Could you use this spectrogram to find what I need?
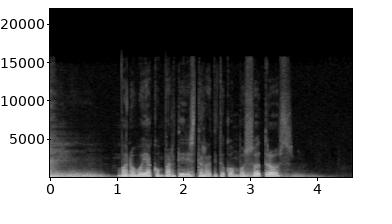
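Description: A middle-aged woman speaks calmly into a headset microphone.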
